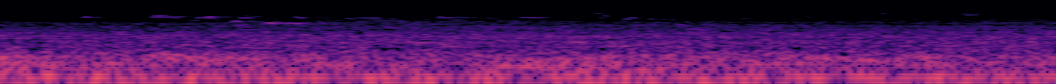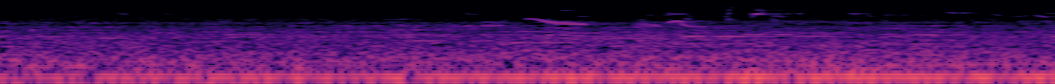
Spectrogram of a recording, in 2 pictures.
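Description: Wild birds chirping and tweeting in short scattered calls, busiest about six seconds in, over a steady low rumble.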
